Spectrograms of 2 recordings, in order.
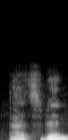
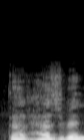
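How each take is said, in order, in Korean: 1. 'has' 단어는 's로 줄여서 말합니다. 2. 'has' 단어는 완전히 말합니다. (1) "이렇게 줄여서 읽어야 돼요" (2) "이렇게 하면 안 됩니다"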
